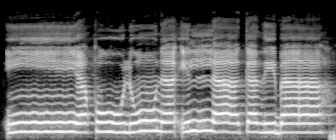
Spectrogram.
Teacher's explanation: ان یقولون الا کذبا، اس میں آپ نے دھیان رکھنا ہے ادغام مع الغنہ کا اور ساتھ ہی ساتھ دال کے مخرج کا، کہ اس کو نرمی کے ساتھ پڑھنا ہے، سیٹی کی آواز کو نہیں لانا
